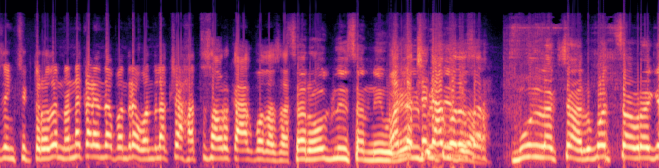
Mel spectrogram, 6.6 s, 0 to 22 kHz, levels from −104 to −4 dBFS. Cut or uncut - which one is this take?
cut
